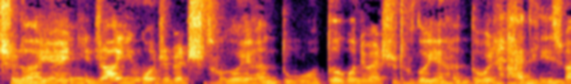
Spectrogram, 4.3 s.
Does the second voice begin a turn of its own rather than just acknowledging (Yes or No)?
Yes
